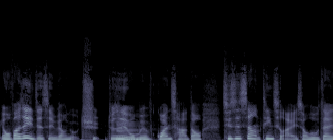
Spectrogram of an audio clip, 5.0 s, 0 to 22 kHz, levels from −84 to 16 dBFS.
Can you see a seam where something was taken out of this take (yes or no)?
no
